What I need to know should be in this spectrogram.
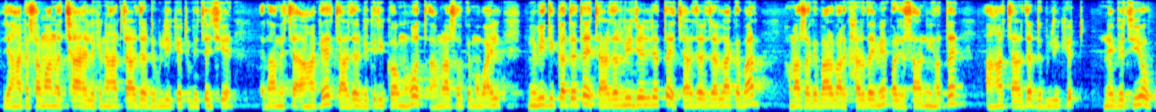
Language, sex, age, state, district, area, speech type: Maithili, male, 30-45, Bihar, Samastipur, rural, spontaneous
